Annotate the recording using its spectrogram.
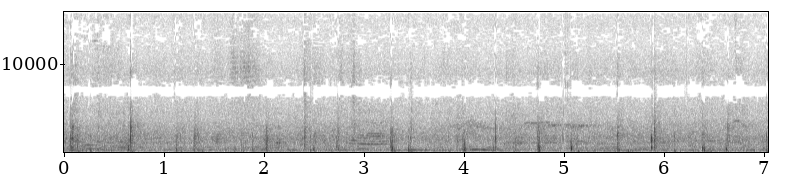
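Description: Footsteps climb stone steps outdoors.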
